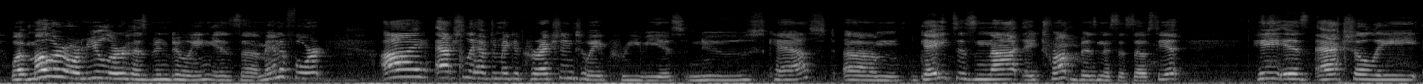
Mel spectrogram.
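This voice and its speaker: A woman hosting a live stream, giving an informal, halting news rundown. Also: mid-range voice, a bit bright, a little hiss or hum.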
